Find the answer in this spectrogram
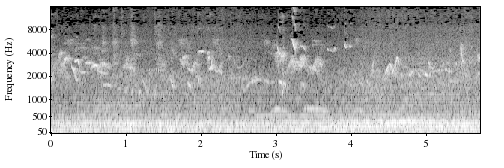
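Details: Genetically mutant white-winged white-rumped shama giving quick, varied whistles and chirps, sliding up and down in pitch, over a steady low rumble with other chirping nearby.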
